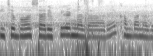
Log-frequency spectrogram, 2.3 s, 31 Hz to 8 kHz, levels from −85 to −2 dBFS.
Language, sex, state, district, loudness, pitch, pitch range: Hindi, female, Chhattisgarh, Korba, -35 LUFS, 230 Hz, 220-240 Hz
